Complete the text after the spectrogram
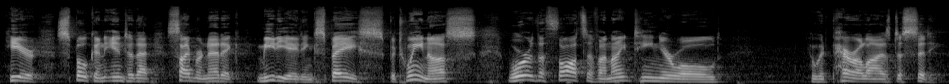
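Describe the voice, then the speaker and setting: A middle-aged man delivering a reflective sermon, speaking in deliberate, measured phrases with dramatic pauses. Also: fairly high pitch, pushed and bright. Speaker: preacher.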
